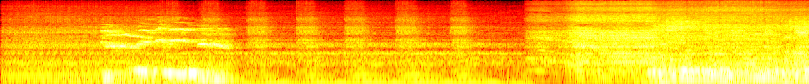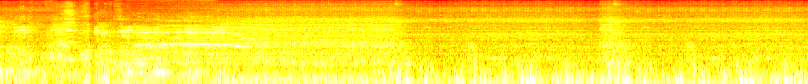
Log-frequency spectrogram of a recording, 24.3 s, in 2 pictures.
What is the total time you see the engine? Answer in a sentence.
The engine can be heard for 24 seconds in total.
